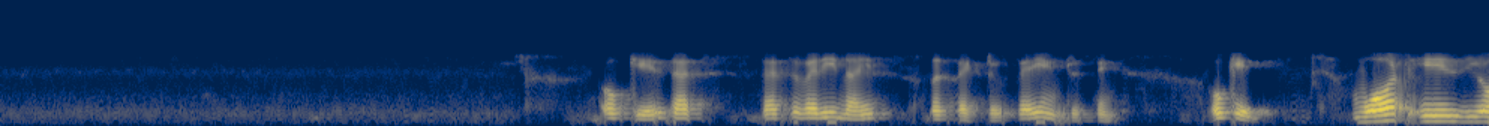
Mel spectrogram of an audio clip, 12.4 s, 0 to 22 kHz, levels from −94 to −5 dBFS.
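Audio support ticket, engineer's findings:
Codec 2 vocoder, whole clip: robotic, buzzy speech, band 150 Hz–3.7 kHz, nothing above 3.8 kHz. Voice resynthesised from sine waves, fits 3.2 kbit/s mode. Unlike a waveform codec, the waveform is not kept.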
